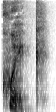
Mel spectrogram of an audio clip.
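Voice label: "quick", British English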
